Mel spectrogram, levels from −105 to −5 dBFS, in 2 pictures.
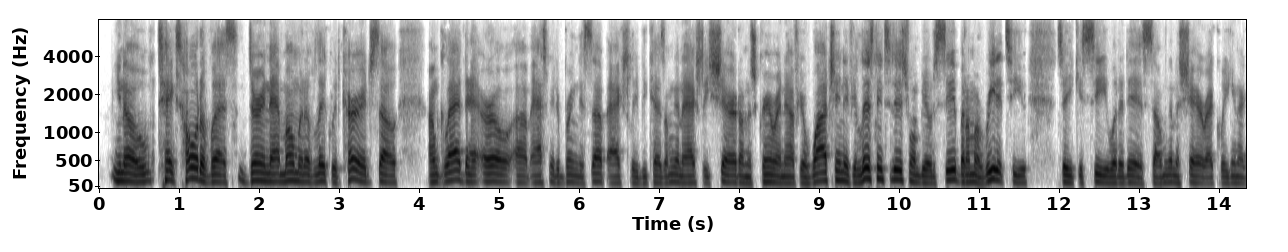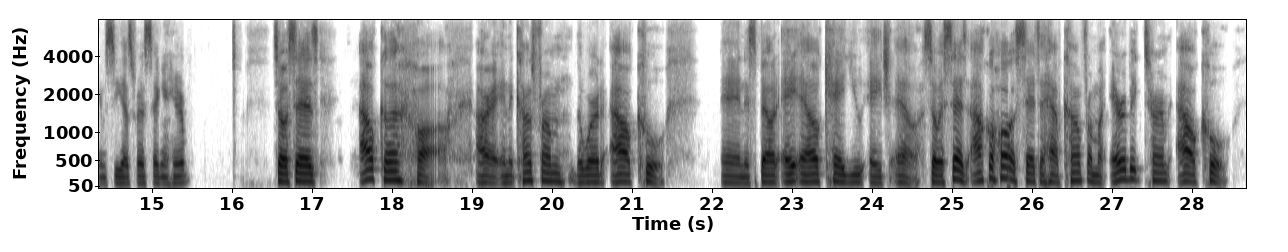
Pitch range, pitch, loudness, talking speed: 115-145 Hz, 130 Hz, -19 LUFS, 245 wpm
